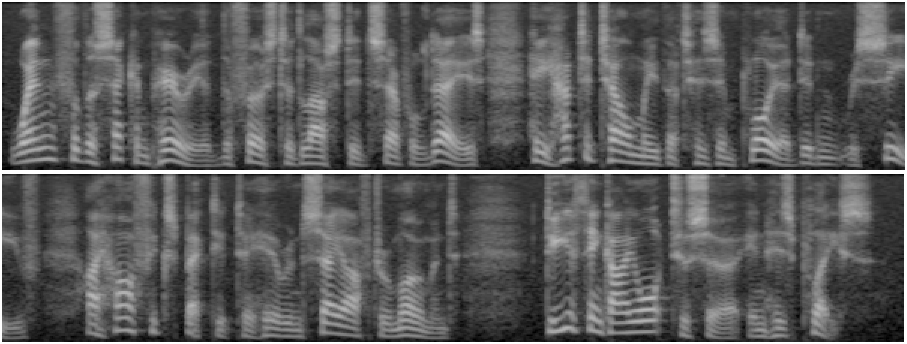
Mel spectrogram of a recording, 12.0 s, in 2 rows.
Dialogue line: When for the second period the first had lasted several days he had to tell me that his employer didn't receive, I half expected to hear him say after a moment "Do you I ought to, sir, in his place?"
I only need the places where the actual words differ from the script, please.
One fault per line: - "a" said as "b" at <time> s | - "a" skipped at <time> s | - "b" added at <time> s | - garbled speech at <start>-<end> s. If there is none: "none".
- "think" added at 9.8 s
